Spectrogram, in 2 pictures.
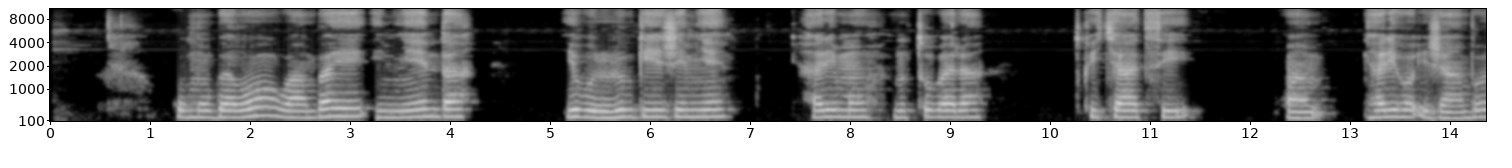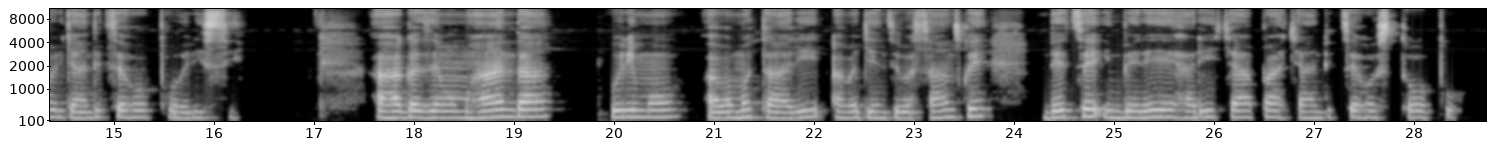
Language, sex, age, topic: Kinyarwanda, female, 18-24, government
